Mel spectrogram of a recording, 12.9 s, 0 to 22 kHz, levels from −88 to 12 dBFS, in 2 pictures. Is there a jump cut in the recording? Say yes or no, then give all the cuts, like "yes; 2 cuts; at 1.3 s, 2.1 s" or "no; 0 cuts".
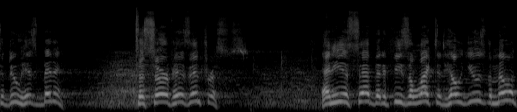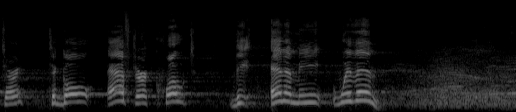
no; 0 cuts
